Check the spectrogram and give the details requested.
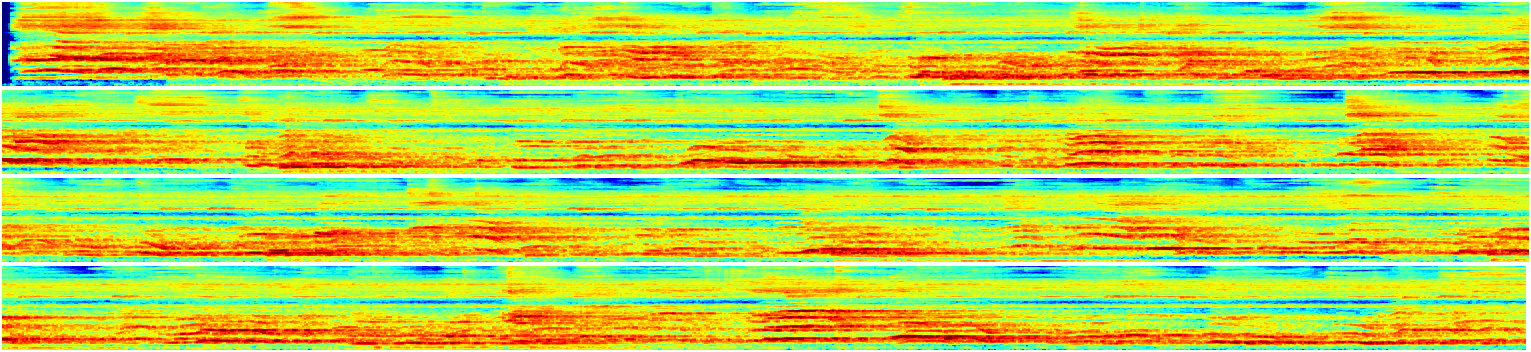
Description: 風呂 シャブ喘ぎ 山奥夜, ASMR

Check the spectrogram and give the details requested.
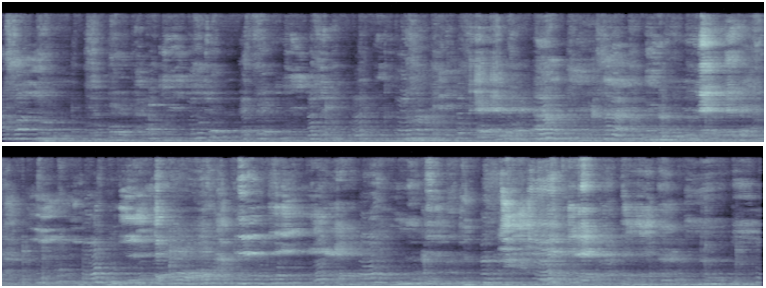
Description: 風呂 喘ぎ 電車

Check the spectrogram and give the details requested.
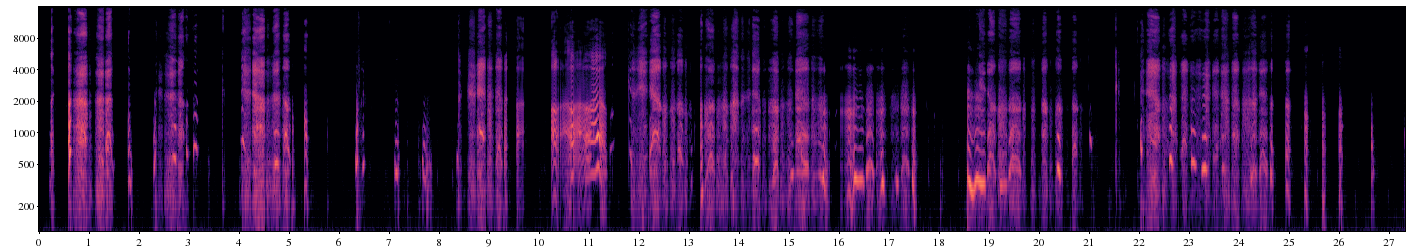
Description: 少し激しめ喘ぎ, ASMR

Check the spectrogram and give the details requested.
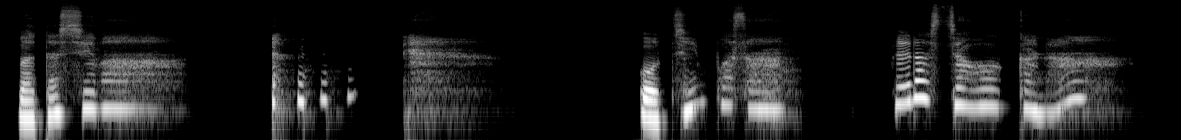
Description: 妖艶 ねっとりフェラ; フェラ素材

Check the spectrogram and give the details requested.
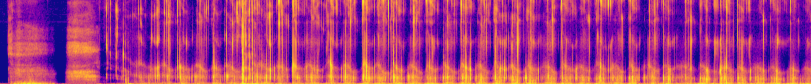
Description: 耳奥ぞりぞりコース

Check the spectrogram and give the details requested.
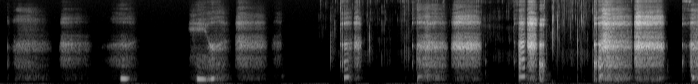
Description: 挿入 喘ぎ; SEあり

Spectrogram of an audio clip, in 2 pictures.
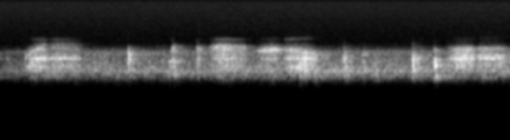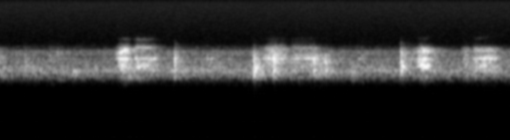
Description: トイレ 左耳 密着 処女 喘ぎ 電車

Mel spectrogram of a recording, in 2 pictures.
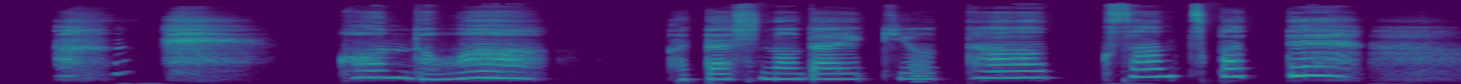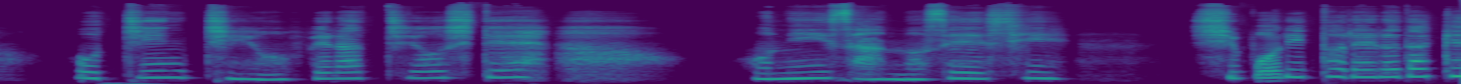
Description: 唾液多めのフェラチオ

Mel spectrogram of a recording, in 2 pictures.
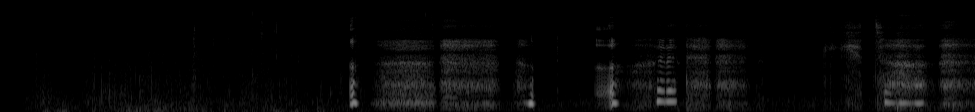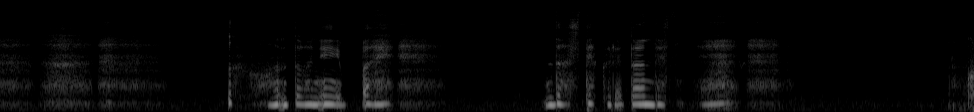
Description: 両乳首舐めマッサージで寝かしつけ

